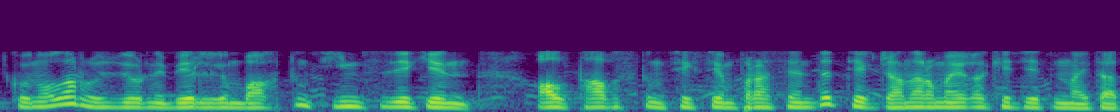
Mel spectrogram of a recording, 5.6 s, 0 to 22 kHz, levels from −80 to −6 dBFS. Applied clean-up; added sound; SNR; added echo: none; none; none; none.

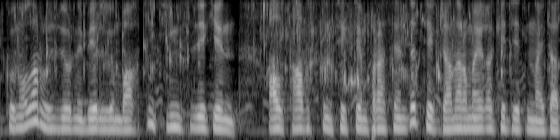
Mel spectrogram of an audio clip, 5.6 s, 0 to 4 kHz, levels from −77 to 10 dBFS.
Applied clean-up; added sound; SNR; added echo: none; Fill (with liquid); 16 dB; none.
